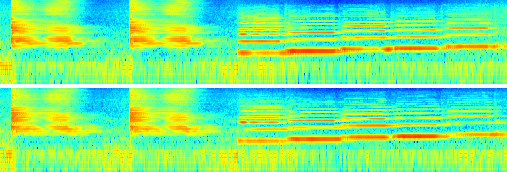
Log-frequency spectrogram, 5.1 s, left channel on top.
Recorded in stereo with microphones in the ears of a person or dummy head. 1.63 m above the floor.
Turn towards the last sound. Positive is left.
turn(degrees=30)  # may be behind; listen again after turning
